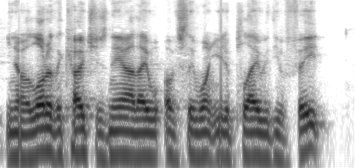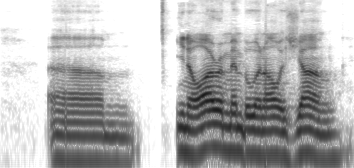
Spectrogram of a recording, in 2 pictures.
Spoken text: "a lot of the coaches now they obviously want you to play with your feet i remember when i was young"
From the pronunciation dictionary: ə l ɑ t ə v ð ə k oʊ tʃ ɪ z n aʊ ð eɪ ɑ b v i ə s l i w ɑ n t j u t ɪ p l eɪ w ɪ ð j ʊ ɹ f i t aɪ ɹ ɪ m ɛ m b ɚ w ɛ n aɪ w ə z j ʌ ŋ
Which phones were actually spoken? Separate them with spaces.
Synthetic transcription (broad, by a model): ə l ɑ t ə v ð ə k oʊ tʃ ɪ z n aʊ ð eɪ ɑ b v i ə s l i w ɑ n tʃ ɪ t ɪ p l eɪ w ɪ ð j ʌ ɹ f i t aɪ ɹ ɪ m ɛ m b ɚ w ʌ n aɪ w ə z j ʌ ŋ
